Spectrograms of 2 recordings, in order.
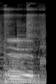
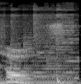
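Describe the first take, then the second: First: The word starts with a vowel, no H sound. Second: The word starts with a clear H sound. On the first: The speaker calls it wrong. "I will never say herb" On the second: The speaker calls it right. "I will say herbs because of the fucking H"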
